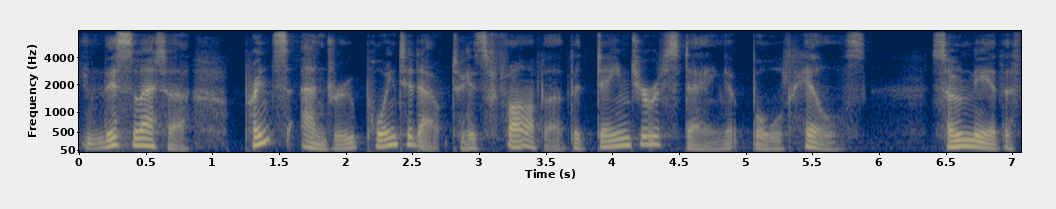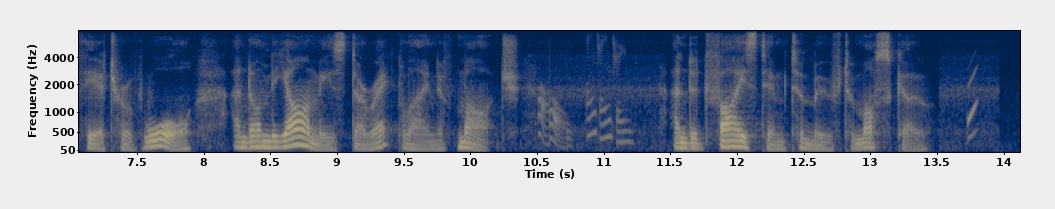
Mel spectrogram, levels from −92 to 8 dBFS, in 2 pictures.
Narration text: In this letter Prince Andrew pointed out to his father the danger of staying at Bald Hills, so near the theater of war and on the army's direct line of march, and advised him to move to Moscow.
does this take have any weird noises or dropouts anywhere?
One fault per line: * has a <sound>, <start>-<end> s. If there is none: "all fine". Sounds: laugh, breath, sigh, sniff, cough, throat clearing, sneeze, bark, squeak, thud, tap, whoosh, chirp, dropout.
* has a chirp, 10.5-11.3 s
* has a chirp, 13.7-13.8 s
